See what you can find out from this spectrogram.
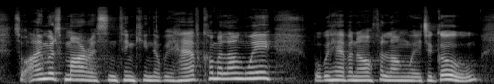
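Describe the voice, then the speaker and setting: In a very clean recording with a silent background, a woman with an Irish accent speaks with ordinary pitch variation. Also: medium pitch for a woman, fairly quick pace. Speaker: human rights advocate. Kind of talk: conference speech. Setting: stage with audience. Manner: fast.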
